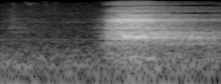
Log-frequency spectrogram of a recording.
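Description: One deep breath drawn in, a soft airy inhale that swells quickly and then fades, close and alone with no talking.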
